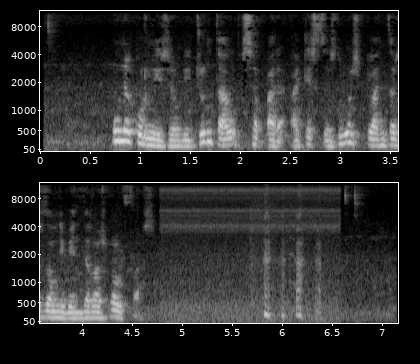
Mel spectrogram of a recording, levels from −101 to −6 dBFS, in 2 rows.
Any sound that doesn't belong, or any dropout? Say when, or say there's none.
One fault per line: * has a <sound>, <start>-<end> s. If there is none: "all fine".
* has a laugh, 5.7-6.4 s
